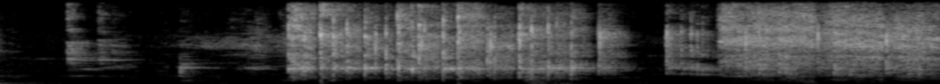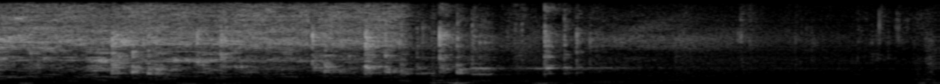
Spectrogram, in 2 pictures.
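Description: Aerosol spray paint can hissing in two bursts: a short one about a second in, then a longer one that fades out around five seconds in.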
